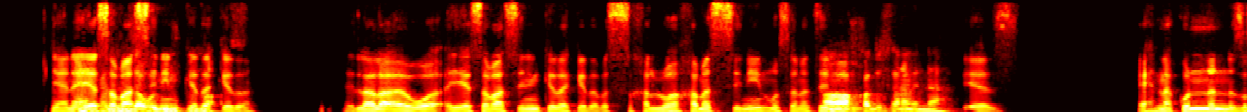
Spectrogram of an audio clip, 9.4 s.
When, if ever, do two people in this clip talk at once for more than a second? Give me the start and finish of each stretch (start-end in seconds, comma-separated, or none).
0.6-1.9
